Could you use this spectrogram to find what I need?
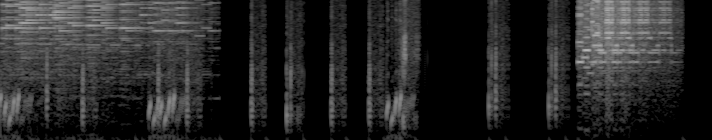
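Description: Quick whooshing strike effects play in bursts.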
